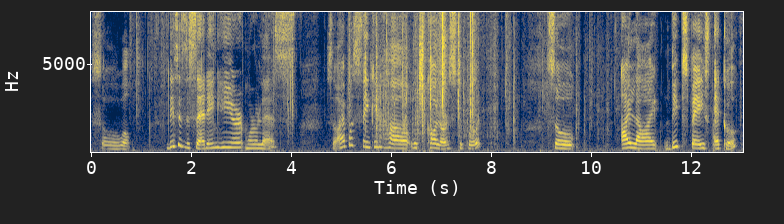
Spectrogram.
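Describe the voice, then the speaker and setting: A woman's voice: fairly high pitch, slow, background noise. A woman from Venezuela whose first language is Spanish, vlogging in a meandering, blunt monologue that swears freely. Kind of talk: casual rambling monologue. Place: recorded at her own setting, she shows on camera.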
